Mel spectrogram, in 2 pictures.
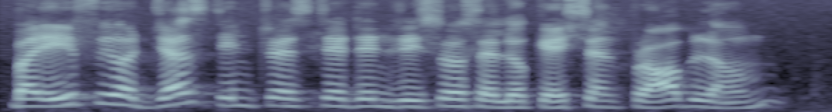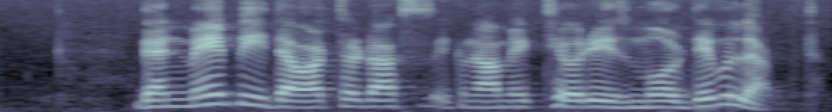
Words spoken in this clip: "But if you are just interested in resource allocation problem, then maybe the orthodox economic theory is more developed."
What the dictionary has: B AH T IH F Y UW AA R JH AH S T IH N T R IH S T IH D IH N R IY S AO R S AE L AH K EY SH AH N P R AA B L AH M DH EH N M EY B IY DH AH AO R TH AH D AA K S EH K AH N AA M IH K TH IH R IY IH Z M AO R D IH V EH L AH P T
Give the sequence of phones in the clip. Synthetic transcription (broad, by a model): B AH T IH F Y UW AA R JH AH S T IH N T R IH S T IH D IH N R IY S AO R S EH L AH K EY SH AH N P R AA B L AH M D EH N M EY B IY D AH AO R T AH D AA K S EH K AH N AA M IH K T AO R IY IH Z M AO R D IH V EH L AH P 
